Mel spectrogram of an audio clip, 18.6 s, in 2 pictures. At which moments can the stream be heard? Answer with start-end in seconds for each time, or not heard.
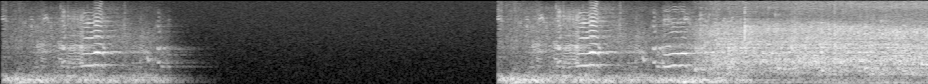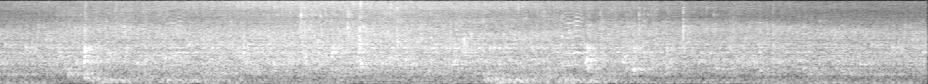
6.8-18.5.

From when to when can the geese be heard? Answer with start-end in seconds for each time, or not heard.
0.0-1.8, 5.0-7.6, 10.2-11.5, 14.1-15.6.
